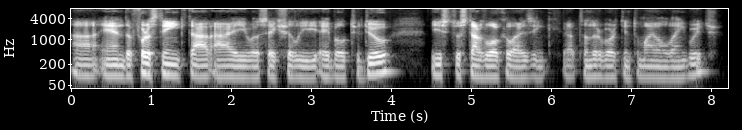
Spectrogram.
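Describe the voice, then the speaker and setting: A Bulgarian-accented man speaks in a deep voice as an interview guest. He chats casually and laughs easily, and his sentences are full of fillers and restarts. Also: steady tone, moderate pace. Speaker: guest contributor.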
